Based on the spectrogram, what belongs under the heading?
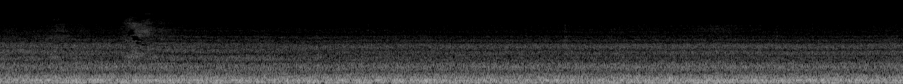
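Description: Amtrak Capitol Corridor train standing at the station platform, giving off a steady low rumble with a constant hum.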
